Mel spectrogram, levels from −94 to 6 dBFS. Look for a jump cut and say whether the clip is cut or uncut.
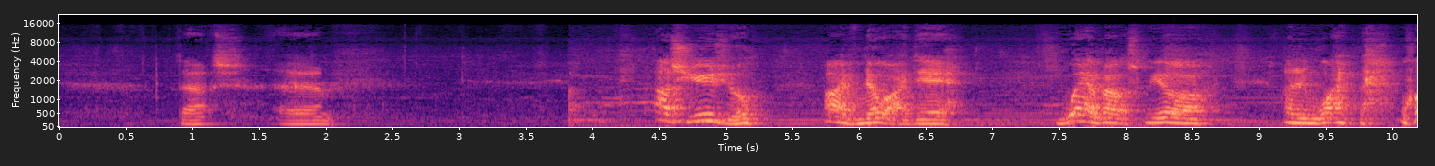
cut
